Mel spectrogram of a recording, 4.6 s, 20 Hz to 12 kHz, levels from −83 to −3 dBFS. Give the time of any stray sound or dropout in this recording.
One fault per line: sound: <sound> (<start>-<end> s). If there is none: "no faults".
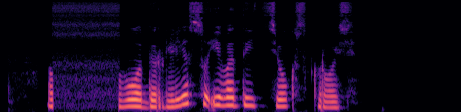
no faults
